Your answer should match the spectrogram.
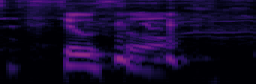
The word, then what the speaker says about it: Thilthorpe: Filthy, and it's because people couldn't pronounce Thilthorpe, and they changed it with Fs to Philthorpe, and then Filthy just stuck, I don't know.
